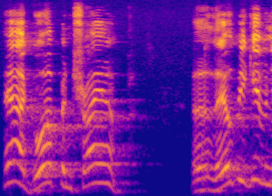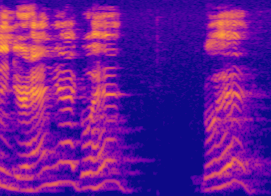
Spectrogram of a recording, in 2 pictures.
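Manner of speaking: sarcastic prophet telling the king to go ahead. Retold or imitated. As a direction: sneer it out, mock encouragement to the king. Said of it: "I don't know if it's sarcasm or what in his voice".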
